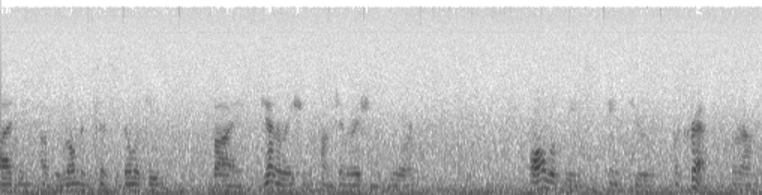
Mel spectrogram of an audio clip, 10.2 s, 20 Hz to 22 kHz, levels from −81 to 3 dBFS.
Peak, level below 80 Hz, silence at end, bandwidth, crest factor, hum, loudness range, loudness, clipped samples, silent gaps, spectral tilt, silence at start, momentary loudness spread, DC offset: -10 dBFS; -36 dBFS; 0 s; 19 kHz; 18 dB; none; 2 LU; -29 LUFS; under 0.1%; none; -6.5 dB/octave; 0 s; 8 LU; under 0.1%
